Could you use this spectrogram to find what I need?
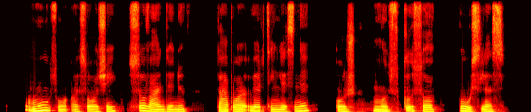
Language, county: Lithuanian, Kaunas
